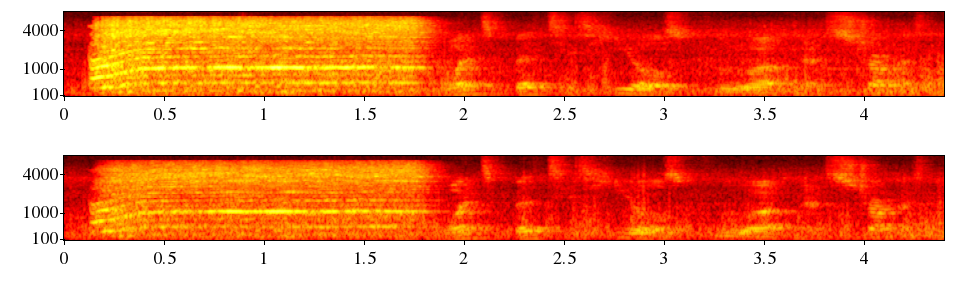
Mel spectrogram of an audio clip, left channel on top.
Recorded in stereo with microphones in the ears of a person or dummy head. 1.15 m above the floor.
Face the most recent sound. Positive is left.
turn(degrees=-5)  # may be behind; listen again after turning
